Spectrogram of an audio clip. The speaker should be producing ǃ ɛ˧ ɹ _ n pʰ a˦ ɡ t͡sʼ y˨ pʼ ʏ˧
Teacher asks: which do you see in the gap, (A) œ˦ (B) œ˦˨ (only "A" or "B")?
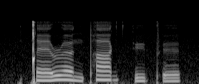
B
